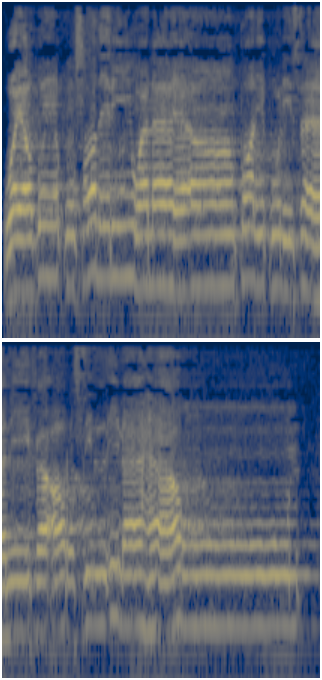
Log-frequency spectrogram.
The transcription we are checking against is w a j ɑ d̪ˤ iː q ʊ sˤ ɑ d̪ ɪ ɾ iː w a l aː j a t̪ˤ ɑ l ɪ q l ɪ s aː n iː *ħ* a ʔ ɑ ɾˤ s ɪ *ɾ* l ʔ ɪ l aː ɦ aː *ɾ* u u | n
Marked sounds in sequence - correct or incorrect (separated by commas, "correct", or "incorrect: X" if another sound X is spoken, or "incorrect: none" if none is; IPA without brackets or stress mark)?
incorrect: f, incorrect: none, correct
